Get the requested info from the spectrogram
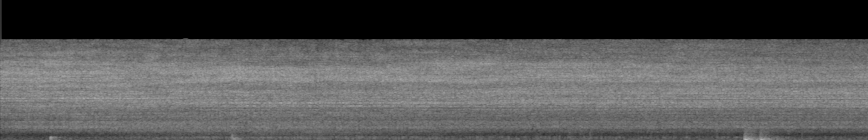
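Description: Pork ribs sizzling steadily in a hot clay pot as a blended yellow chile sauce is poured over them, with a brief clunk about seven and a half seconds in.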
